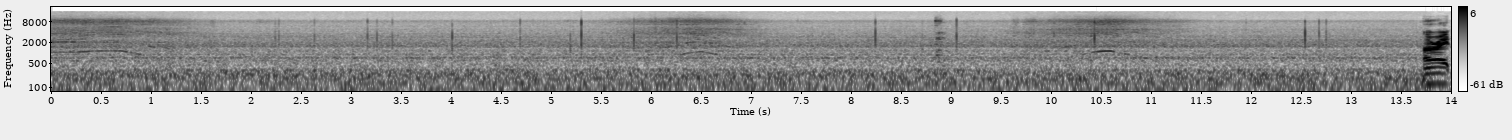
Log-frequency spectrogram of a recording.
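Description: Steady low rumble of a pickup truck idling, heard from inside its cab while it sits stopped. A few faint, brief high chirps come through over it.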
